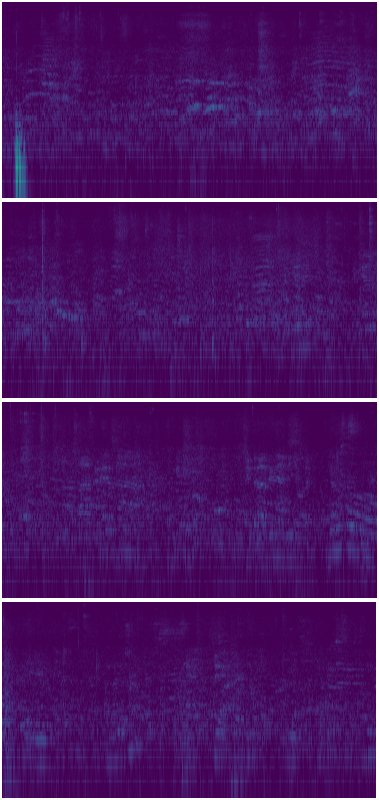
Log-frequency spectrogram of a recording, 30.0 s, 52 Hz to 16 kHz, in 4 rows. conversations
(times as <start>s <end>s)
0.0s 9.9s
